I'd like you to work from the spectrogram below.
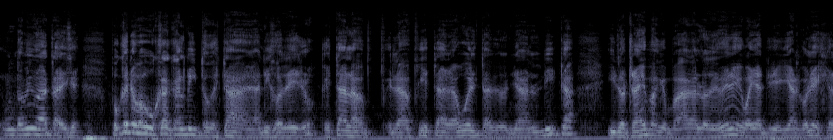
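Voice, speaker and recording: A man's voice: mid-range voice, gravelly. A man telling jokes on a radio talk show, acting out the characters in his stories. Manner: animated storyteller acting out characters. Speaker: joke-telling radio guest.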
